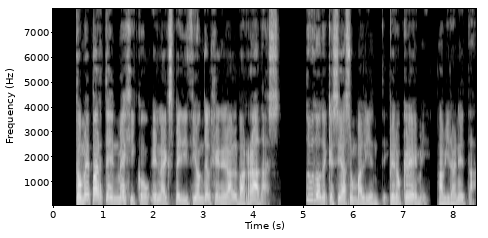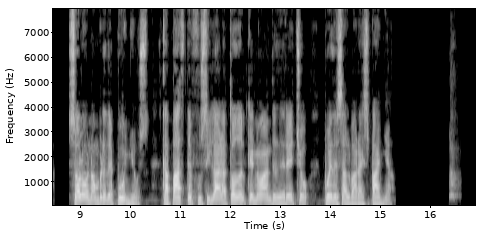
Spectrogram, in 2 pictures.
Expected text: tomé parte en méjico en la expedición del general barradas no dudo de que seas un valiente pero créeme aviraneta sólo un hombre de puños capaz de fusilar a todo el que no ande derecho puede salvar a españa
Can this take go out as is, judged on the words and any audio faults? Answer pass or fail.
fail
